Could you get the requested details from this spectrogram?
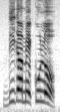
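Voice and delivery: slow, high, loud holler; mock calling out. Pretending to summon hookers in Spanish, slow loud call. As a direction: holler it slowly, drawn out.

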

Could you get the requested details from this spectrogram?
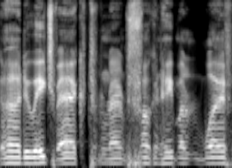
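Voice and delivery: slow, drawn-out put-on voice, starting loud; miserable straight man. Comic imitating a straight person asked about work, mock misery. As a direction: drag it out as a hammed-up fed-up husband. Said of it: "like, a straight person".

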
